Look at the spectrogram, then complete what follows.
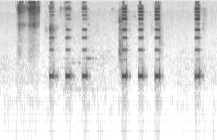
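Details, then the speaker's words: Laptop powers on with no display, beep sound only: mid-pitched beeps in two groups of three, then one more; points to a faulty RAM stick, to be removed and its contacts cleaned. "இந்த laptop on பண்ணா டிஸ்பளே வரமாட்டது sound மட்டும்தான் வருது."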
